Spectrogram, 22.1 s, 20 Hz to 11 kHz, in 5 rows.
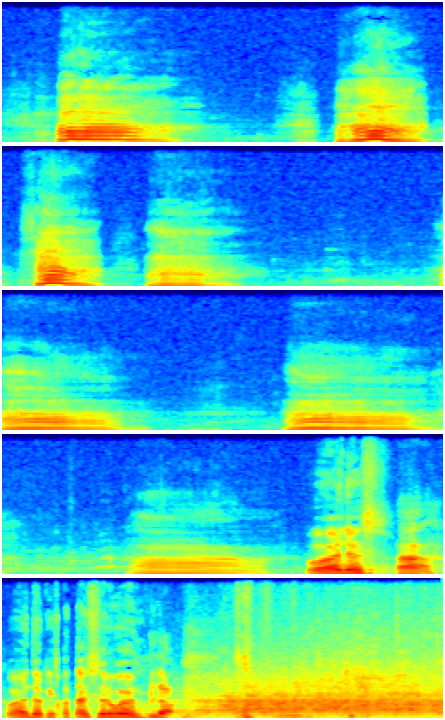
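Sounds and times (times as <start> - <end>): man groaning: 0.6 - 1.9, 3.4 - 6.8, 11.6 - 13.2, 14.5 - 16.0.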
